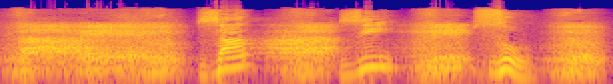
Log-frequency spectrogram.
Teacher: زا زی زو یعنی اس میں زیادہ جو ہے وہ زا زی اس قدر جو ہے وہ اس کے اندر سختی کہ جس میں تکلف پیدا ہو یہ درست نہیں ہے. بس آواز جو ہے اس کی سخت ہو، سیٹی جیسی آواز نکلے اور جو ہے آسانی کے ساتھ نکلے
